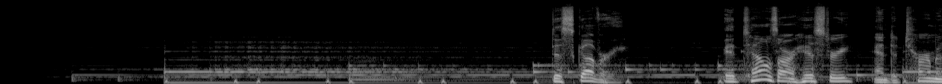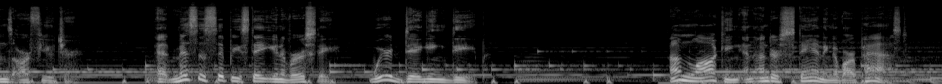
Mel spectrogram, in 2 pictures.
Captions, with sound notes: (mellow music) - [Voiceover] Discovery. It tells our history and determines our future. At Mississippi State University, we're digging deep. Unlocking an understanding of our past,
